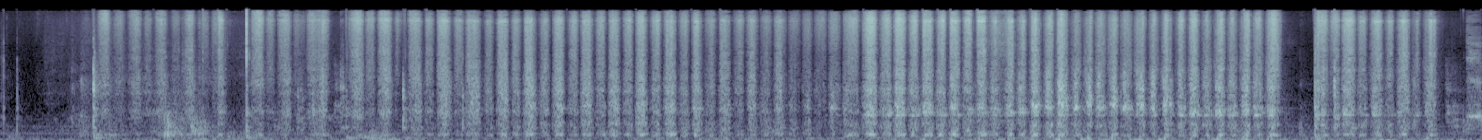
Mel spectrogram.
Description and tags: mysound Regenboog Shaima
Sounds from objects that are beloved to the participant pupils at the Regenboog school, Sint-Jans-Molenbeek in Brussels, Belgium. The source of the sounds has to be guessed.
Belgium, Brussels, Jans, Molenbeek, mySound, Regenboog, Sint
